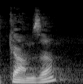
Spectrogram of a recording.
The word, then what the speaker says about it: Gamza: Next, I want you to try pure Bulgarian indigenous varietal, which is Gamza. Gamza is also known as Kadarka. – Spell it. Gamza? – G-A-M-Z-A.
